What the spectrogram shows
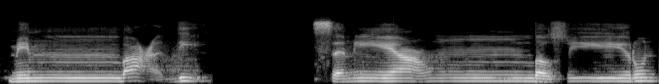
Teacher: اس نون ساکن اور تنوین کو میم سے بدل کر غنہ اور اخفا کے ساتھ پڑھیں گے. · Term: اقلاب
